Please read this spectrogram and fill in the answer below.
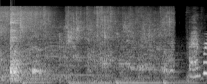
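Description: A shower running: a steady rush of water that cuts off suddenly near the end.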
